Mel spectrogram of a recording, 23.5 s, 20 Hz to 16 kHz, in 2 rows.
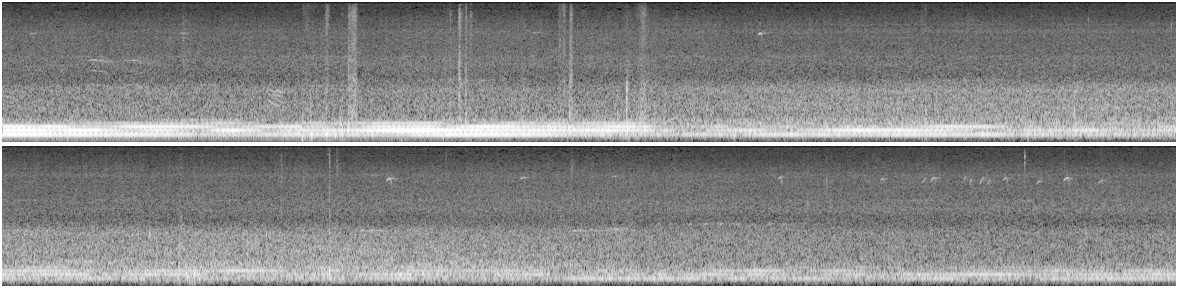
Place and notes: {"title": "Vassar College, Raymond Avenue, Poughkeepsie, NY, USA - Vassar Farm 1:15 p.m., 2-22-15, sunny afternoon after fresh snowfall", "date": "2015-02-22 13:15:00", "description": "Vassar Farm, snowshoing on a sunny afternoon after fresh snowfall: Plane Birds Cars Voices", "latitude": "41.66", "longitude": "-73.90", "altitude": "35", "timezone": "America/New_York"}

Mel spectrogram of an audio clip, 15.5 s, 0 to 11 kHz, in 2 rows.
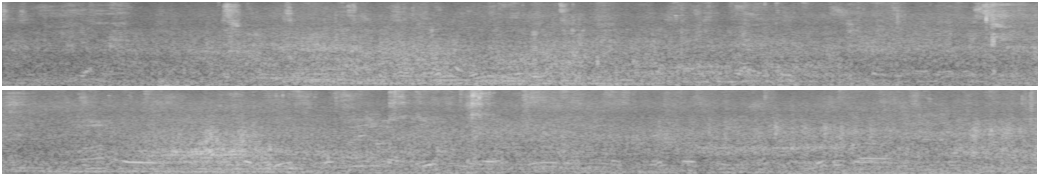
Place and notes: {"title": "leipzig, im NochBesserLeben", "date": "2011-08-31 21:15:00", "description": "im außencafé des NochBesserLeben in der merseburger straße ecke karl-heine-straße. straßenverkehr, stimmen der gäste. einige reagieren dann aufs mikrophon und machen absichtliche geräusche.", "latitude": "51.33", "longitude": "12.33", "altitude": "119", "timezone": "Europe/Berlin"}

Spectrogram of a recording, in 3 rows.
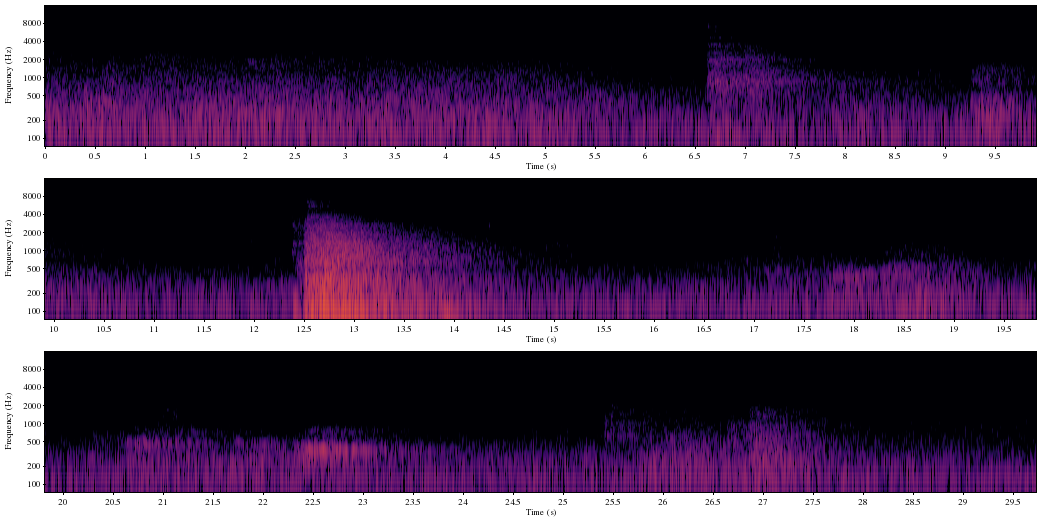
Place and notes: {"title": "Stiftkirche St. Peter, Salzburg, Österreich - Raumklang Stiftkirche", "date": "2007-04-17 11:50:00", "description": "Touristen, Glocken, Schritte. Am Schluss Priester mit Gehrock durchschreitet das Kirchenschiff.", "latitude": "47.80", "longitude": "13.04", "altitude": "449", "timezone": "Europe/Vienna"}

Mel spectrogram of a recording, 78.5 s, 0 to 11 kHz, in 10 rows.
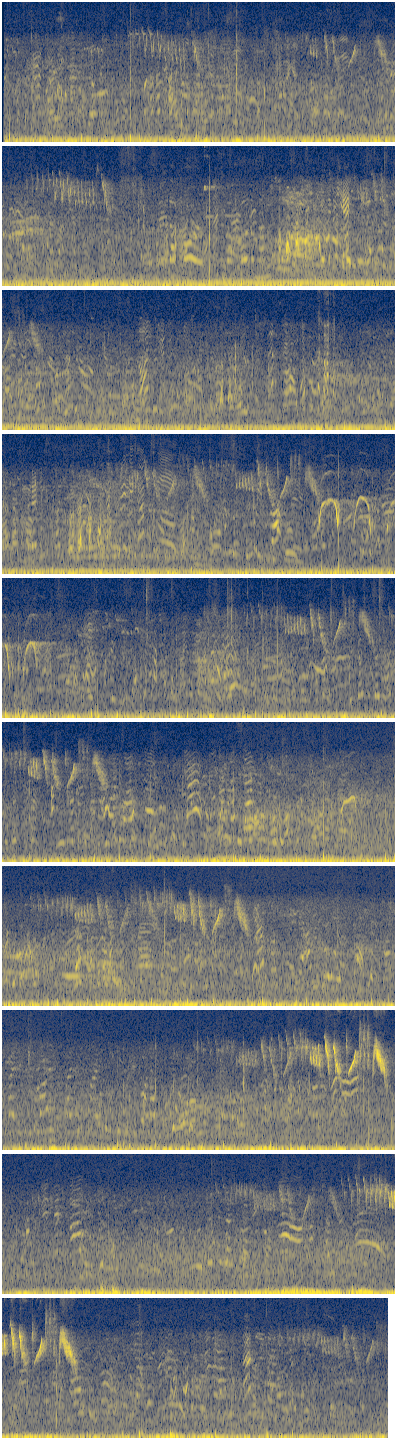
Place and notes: {"title": "rurberg, lakeside at the open swim areal", "date": "2010-06-28 12:35:00", "description": "walking on the meadow of the open swim areal on a saturday evening.\nIn the distance the local brass orchestra at the seasonal public ministry celebration\nsoundmap d - social ambiences and topographic field recordings", "latitude": "50.60", "longitude": "6.38", "altitude": "284", "timezone": "Europe/Berlin"}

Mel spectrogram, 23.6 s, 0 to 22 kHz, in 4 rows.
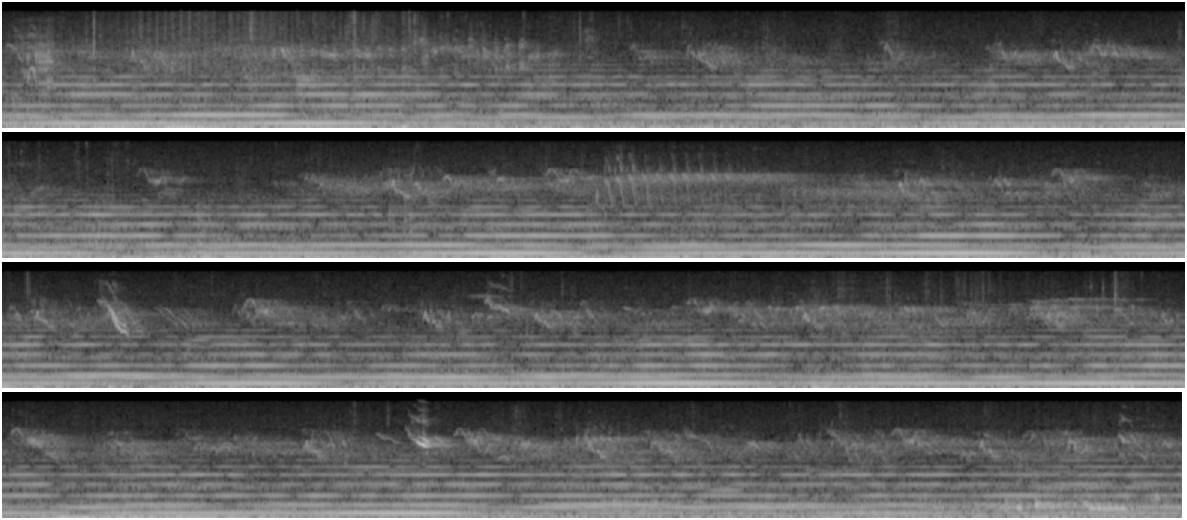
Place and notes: {"title": "Mariánske námestie, Žilina, Slovensko - Mariánske námestie, Žilina, Slovakia", "date": "2020-03-28 11:58:00", "description": "Almost empty square because of quarantine.", "latitude": "49.22", "longitude": "18.74", "altitude": "347", "timezone": "Europe/Bratislava"}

